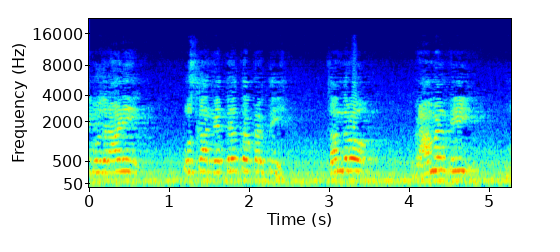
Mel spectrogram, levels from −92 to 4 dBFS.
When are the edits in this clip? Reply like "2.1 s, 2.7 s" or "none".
none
